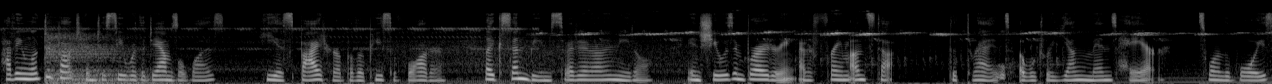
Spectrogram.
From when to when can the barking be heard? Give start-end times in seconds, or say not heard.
not heard.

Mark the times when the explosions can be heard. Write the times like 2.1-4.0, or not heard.
0.4-1.8.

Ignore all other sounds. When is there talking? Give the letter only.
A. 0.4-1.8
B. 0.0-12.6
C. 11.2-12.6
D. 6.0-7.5
B.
